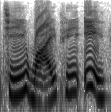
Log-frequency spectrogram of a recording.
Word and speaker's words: type: 今天首先登场亮相的是词根 TYPE，表示造型的形。其实呢，它也是一个单词，字母 Y 要读作 I， type，意思就是类型或者品种。Cotton is a type of material.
